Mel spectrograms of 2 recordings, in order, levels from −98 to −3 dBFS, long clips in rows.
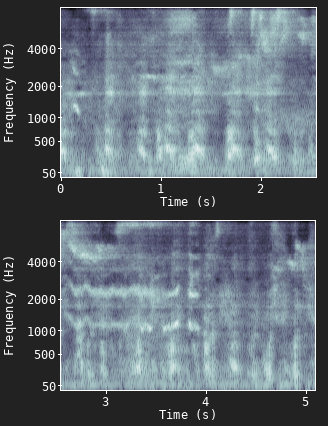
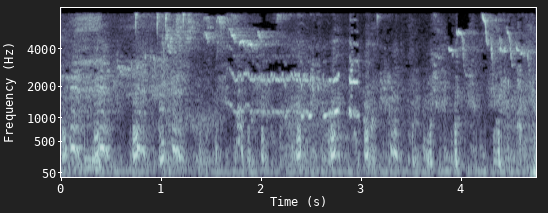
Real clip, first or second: second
